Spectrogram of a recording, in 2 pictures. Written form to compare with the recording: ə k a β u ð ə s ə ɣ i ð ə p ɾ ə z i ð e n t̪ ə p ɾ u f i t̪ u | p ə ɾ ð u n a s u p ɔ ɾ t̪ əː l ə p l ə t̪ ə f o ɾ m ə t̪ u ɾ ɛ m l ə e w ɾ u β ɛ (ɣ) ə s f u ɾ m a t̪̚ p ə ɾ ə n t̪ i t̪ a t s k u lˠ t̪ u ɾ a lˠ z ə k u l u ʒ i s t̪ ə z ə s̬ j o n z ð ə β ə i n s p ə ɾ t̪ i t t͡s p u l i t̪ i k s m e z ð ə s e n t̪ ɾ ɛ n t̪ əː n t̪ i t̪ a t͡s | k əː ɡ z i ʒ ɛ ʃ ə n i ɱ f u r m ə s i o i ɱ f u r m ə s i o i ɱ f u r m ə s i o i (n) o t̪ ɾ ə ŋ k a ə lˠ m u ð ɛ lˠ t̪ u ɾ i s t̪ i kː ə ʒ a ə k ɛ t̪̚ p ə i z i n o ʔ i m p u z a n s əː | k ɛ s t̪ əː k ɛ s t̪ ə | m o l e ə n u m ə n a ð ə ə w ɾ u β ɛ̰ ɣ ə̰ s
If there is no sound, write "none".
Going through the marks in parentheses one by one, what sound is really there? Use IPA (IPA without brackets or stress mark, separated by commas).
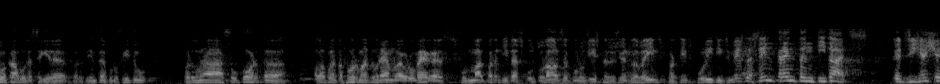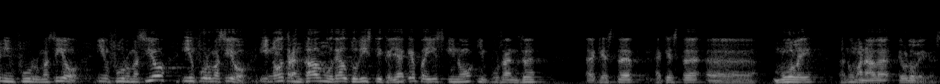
ɣ, n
